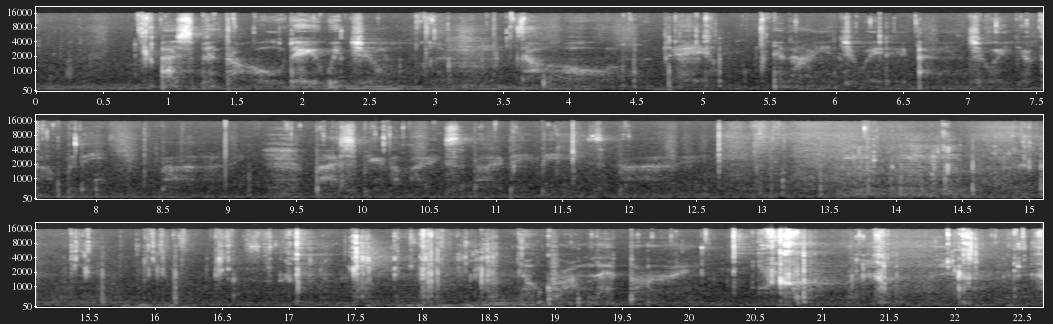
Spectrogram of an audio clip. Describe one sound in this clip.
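A woman speaks softly and closely into a microphone.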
